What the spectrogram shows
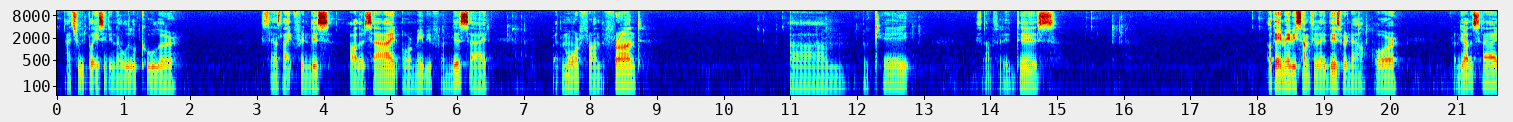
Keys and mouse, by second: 0.3 r, 6.2 click, 6.7 r, 6.9 z, 10.9 click, 11.7 shift+middle click, 12.8 r, 15.4 click, 15.8 r, 17.9 click, 19.2 r, 19.6 z.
